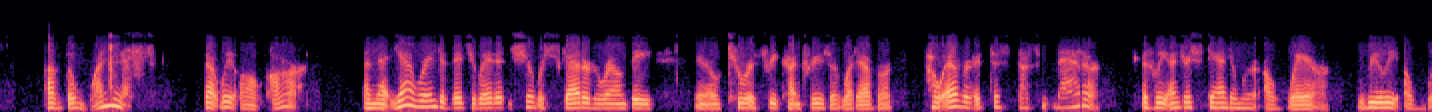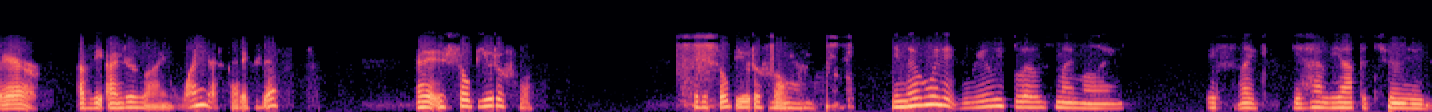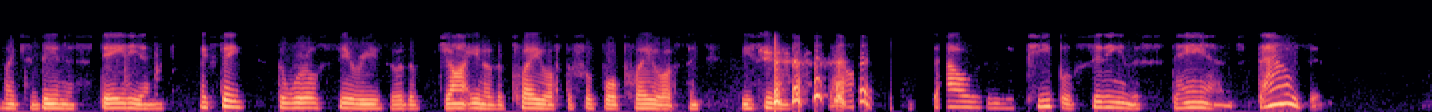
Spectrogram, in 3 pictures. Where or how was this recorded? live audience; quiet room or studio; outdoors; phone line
phone line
